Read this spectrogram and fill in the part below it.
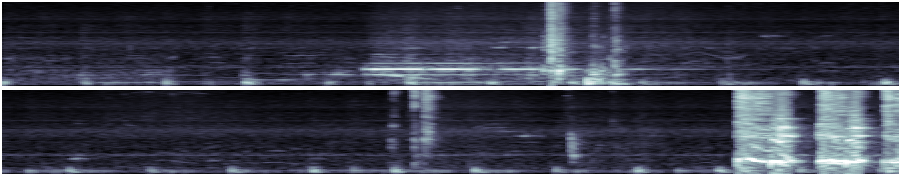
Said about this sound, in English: This is a test cough.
